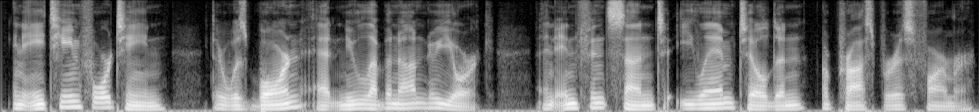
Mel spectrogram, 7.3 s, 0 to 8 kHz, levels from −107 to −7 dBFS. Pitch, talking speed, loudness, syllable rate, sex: 105 Hz, 165 wpm, -18 LUFS, 4.8 syllables/s, male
